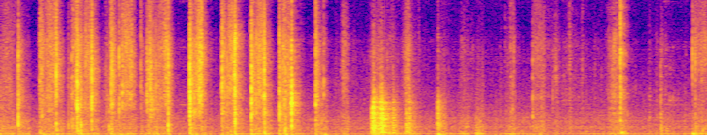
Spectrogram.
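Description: A deck of oracle cards is shuffled and handled up close, with quick bursts of riffling and soft flicking, slapping card sounds in irregular rhythm.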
